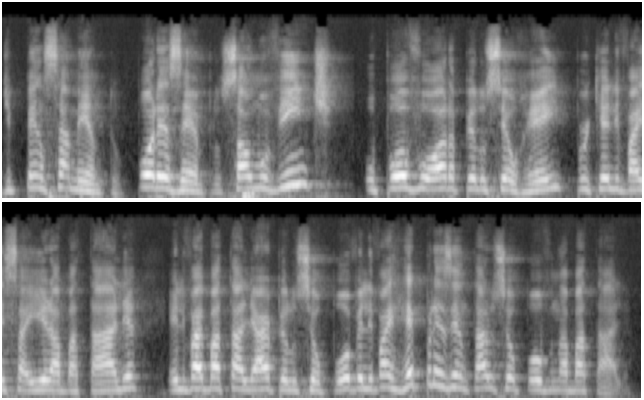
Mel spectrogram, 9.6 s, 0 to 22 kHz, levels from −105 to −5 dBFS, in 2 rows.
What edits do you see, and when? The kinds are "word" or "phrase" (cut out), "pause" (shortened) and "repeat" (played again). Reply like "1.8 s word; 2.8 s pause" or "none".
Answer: 0.9 s pause; 2.6 s pause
